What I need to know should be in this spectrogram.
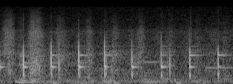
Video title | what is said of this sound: Situs Megalitikum Gunung Padang - Pusat Peradaban Dunia Ada Disini??? | kita mengetuk batu biasa ggak mungkin bersuara kayak gini teman-teman tapi sayang karena sekarang lagi hujan jadi batunya basah makanya suara yang dihasilkan pun tidak nyaring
